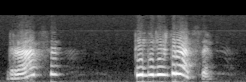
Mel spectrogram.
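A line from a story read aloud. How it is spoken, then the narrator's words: Exclaiming. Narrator (Russian): Мать воскликнула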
